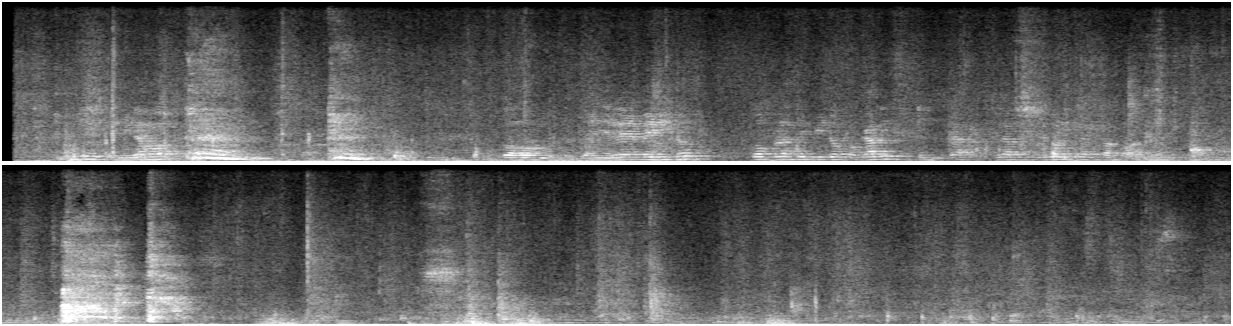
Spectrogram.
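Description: A woman speaks over loudspeakers in an echoing hall.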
